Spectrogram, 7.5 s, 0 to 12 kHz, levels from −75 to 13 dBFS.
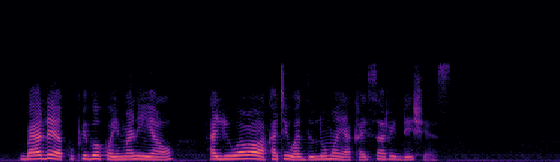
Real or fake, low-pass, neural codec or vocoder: fake; 7.2 kHz; codec, 16 kHz, 1 kbps, X-Codec, WavLM features, trained on Multilingual LibriSpeech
